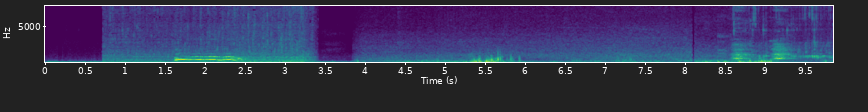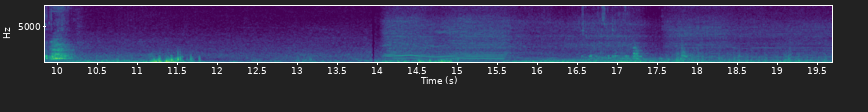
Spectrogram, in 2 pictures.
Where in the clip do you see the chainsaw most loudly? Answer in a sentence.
The loudest moment of the chainsaw is at 15 seconds.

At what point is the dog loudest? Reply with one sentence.
The loudest moment of the dog is at 2 seconds.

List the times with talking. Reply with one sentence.
The talking can't be heard in this clip.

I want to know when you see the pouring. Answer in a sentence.
You can hear the pouring from 0.7 to 3.5 s, from 8.6 to 10.2 s and from 16.6 to 17.2 s.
